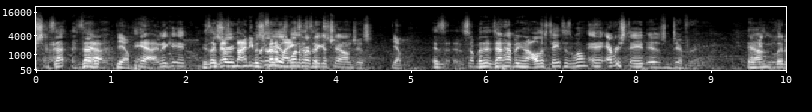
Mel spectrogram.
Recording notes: Recorded at MJBizCon 2023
